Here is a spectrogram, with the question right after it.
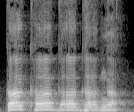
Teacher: Soft palate में tongue and अपनी जिह्वा पीछे जाके लगती है, वहां से उसका उच्चार हो रहा है, इसे कंठ कहेंगे, कंठ से उच्चार है।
